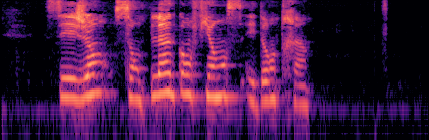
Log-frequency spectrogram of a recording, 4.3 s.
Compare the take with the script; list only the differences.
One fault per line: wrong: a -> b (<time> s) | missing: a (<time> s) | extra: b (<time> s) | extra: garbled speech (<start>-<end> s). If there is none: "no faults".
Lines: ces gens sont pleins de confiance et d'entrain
missing: de (1.7 s)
